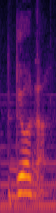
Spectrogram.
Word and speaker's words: dona: Donut equals dona you put the accent or the emphasis on the second syllable.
